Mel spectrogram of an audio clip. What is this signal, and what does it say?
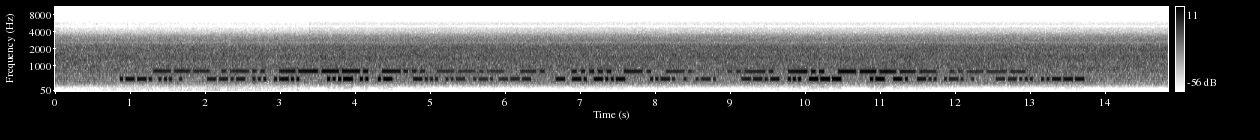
Morse code, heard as two keyed tones, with radio static and fading. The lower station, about 34 wpm, 490 Hz: PSE QSL VIA BURO TNX FER QSO ANDRE 72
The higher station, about 22 wpm, 790 Hz: OL9BQN 5NN FD02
